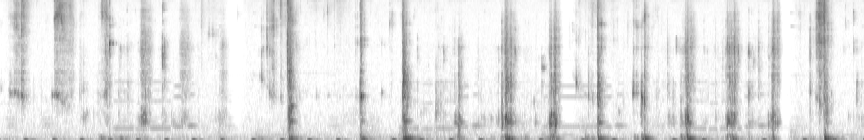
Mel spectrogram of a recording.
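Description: Close-miked biting and chewing of chocolate bars: irregular crisp snaps and crunches, several a second, with soft background music underneath.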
